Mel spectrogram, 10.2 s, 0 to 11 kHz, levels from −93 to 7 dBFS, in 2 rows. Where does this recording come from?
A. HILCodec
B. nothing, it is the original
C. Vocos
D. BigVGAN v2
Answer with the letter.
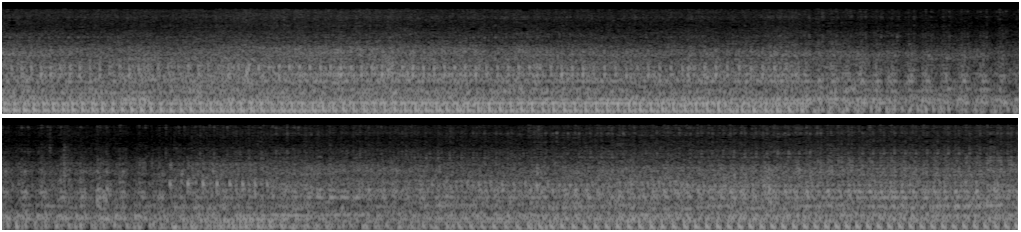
B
